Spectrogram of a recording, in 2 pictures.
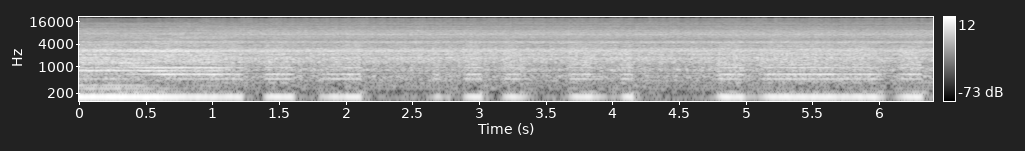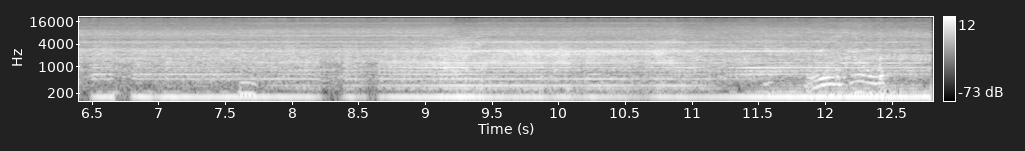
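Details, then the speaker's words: Small electric extractor pump sucking engine oil out through the dipstick tube for an oil change on a 2007 Monterey 214FS with a MerCruiser 5.0 MPI. It gives a loud, steady buzzing drone at an even pitch, gets a little hot and is slow; normal running. "it is pretty loud let me turn this thing off it is pretty loud it does get a little hot"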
